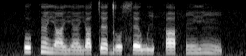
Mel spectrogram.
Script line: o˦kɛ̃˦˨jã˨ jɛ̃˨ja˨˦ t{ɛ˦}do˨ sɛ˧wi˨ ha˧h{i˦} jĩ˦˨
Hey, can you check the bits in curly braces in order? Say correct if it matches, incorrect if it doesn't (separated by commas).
incorrect, incorrect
